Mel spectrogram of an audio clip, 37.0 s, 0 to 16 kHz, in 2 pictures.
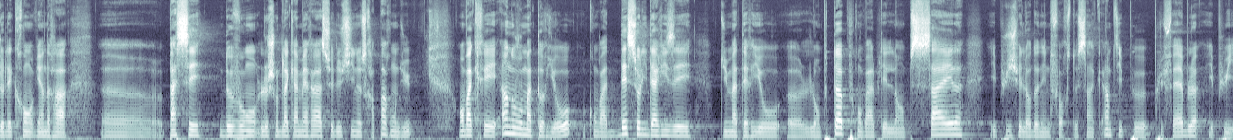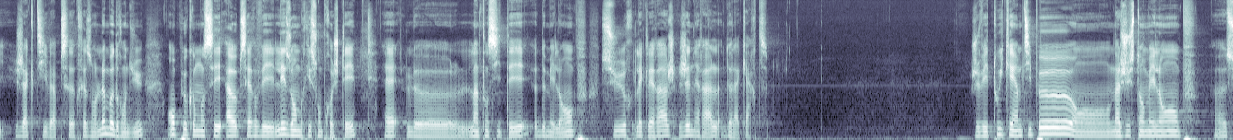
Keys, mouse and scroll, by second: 2.3 click, 3.3 click, 5.9 click, 6.5 click, 9.5 BackSpace, 9.7 BackSpace, 14.7 click, 16.3 click, 17.7 click, 21.4 click, 30.6 right click, 31.3 KP_3, 33.1 g, 33.7 g, 35.7 r.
